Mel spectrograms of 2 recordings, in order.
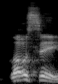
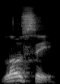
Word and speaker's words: Lohse: name I'm M Losi Losi yeah so the H is silent Losi okay alrighty so Sarah's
